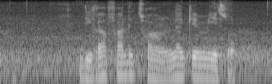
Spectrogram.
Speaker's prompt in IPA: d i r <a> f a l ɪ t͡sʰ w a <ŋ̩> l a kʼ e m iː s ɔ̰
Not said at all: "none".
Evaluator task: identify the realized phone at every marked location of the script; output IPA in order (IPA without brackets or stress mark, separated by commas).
a, ŋ̩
